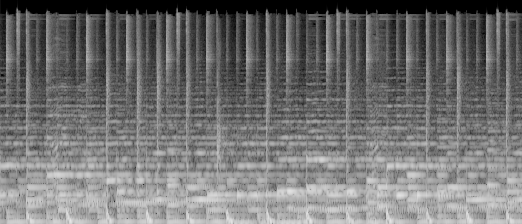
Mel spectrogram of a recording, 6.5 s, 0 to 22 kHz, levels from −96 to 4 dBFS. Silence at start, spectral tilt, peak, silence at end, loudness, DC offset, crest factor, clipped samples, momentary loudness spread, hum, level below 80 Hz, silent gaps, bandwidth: 0 s; -5 dB/octave; 0 dBFS; 0 s; -14 LUFS; under 0.1%; 14 dB; under 0.1%; 2 LU; none; -20 dBFS; none; 19 kHz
